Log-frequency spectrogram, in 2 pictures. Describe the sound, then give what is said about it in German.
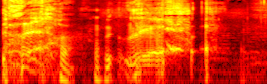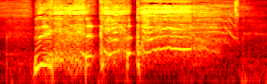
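Several harsh, phlegmy coughs and throaty clearing noises follow one another in loud, rasping bursts, with gravelly voiced grunts between them over a few seconds. “Aber Räuspern ist das ja gar nicht, das ist ja eher so Brockenhusten, ne?”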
